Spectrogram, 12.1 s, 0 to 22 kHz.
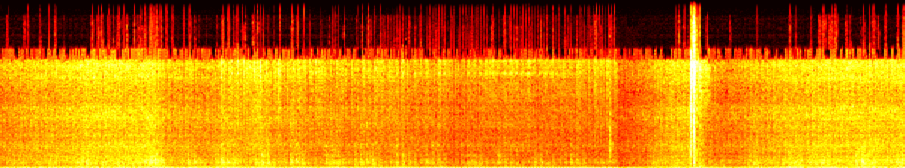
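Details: Driveline where the CV joint was replaced by a cross-joint (U-joint), no play found in crosses; at idle and under load in 5th against the brake, loose uneven knock near the driveshaft between engine and gearbox grows with revs; source unclear, gearbox play suspected.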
